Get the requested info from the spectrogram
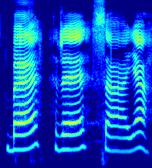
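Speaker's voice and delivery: बरसाया broken into ba, ra, saa, yaa; बरसाया letter by letter with gaps between; spelled out. Shown as a demonstration. Teacher sounding out बरसाया for pupils, syllable by syllable. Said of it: "मैंने इस तरीके से पढ़ा".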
